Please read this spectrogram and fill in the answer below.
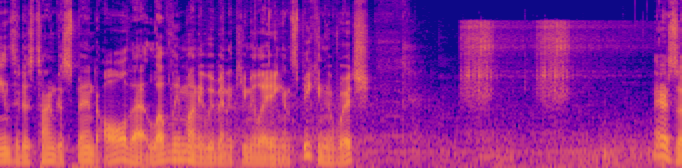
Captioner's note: thunder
